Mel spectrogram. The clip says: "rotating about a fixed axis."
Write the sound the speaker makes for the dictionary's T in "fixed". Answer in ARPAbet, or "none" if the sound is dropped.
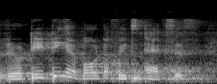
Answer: none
